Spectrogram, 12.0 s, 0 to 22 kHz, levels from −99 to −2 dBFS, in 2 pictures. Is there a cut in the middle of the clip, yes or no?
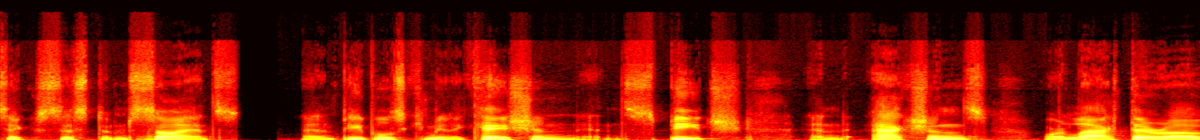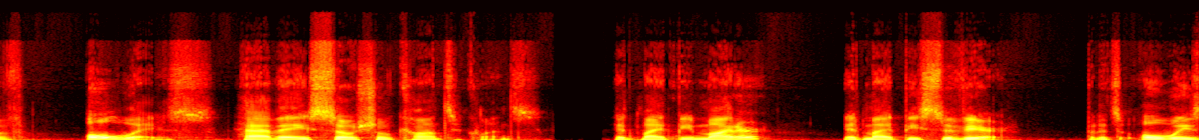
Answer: no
